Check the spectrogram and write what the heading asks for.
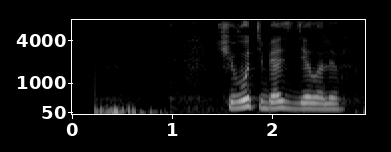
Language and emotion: Russian, neutral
